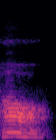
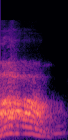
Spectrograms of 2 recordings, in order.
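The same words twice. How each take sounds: First: The word is said softly and quietly. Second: The word is said loudly with force.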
